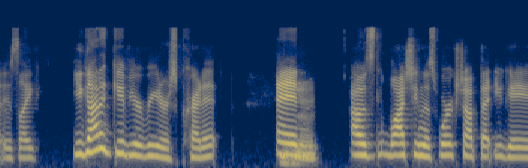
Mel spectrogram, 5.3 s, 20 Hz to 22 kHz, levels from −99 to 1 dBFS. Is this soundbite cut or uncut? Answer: uncut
